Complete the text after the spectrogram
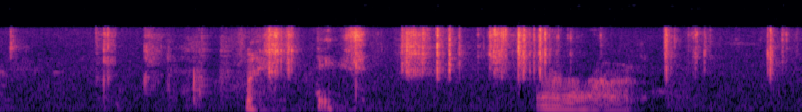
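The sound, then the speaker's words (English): Small hard dice click and rattle against each other in a big box of dice as one is picked out, with a brief murmured voice partway through. “Have you got your big box of dice? I have. I chose one out. I picked one out.”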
